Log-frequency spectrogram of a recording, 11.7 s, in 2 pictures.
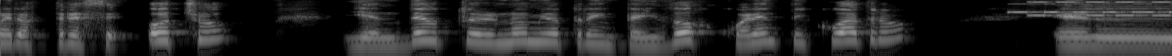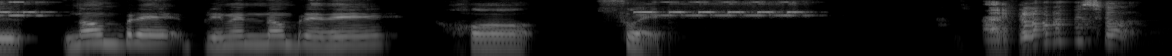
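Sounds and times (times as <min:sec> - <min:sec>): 
speech: 0:00.0 - 0:04.6, 0:05.3 - 0:09.4, 0:10.8 - 0:11.6
incoming call electronic ringtone: 0:05.0 - 0:06.2, 0:09.0 - 0:10.1.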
